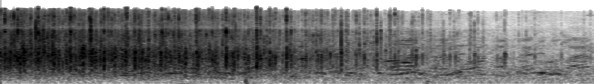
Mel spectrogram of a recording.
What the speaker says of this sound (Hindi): आप जोरदार तालियों की गड़गड़ाहट के साथ उनका अभिनंदन करें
